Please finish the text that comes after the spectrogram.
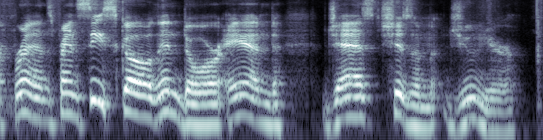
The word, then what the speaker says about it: Chisholm: There's our friends Francisco Lindor and Jazz Chisholm Jr. I don't try to pronounce the L. I think that's actually how you're supposed to do it, is throw an L in there.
